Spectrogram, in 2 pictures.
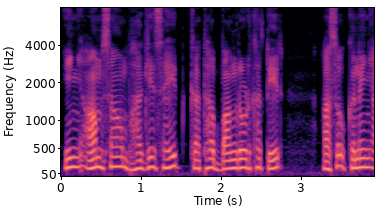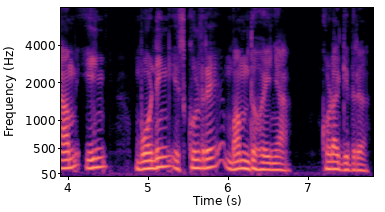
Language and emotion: Santali, fearful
